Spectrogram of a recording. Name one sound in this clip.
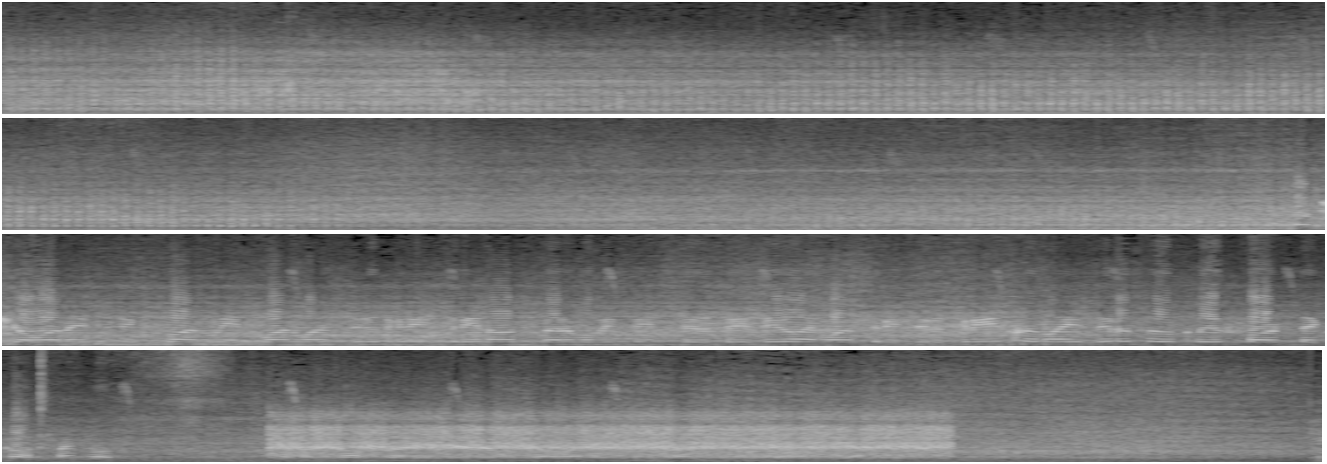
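A twin-turbine military helicopter hovers low and sets down.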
